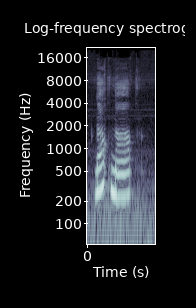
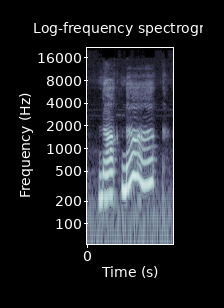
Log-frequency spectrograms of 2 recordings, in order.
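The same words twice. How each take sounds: First: It is said at normal, softer volume. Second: It is said a little bit louder.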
